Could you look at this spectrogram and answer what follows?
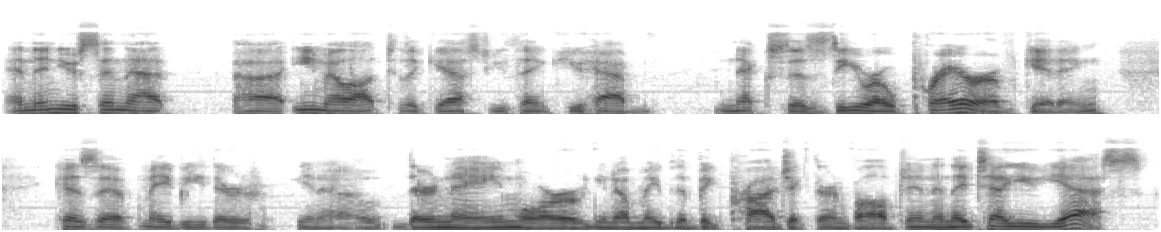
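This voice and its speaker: A man's voice: low-pitched, steady tone, normal speed. A man who hosts podcasts, chatting informally and telling anecdotes in a casual interview. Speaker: podcast host being interviewed.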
